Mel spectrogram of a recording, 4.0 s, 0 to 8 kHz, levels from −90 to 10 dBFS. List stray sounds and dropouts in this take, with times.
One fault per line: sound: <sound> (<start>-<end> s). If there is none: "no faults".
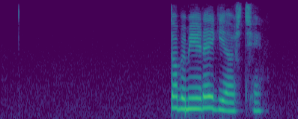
no faults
